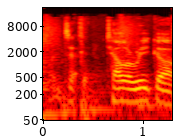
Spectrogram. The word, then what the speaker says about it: Tallarico: Telerico.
